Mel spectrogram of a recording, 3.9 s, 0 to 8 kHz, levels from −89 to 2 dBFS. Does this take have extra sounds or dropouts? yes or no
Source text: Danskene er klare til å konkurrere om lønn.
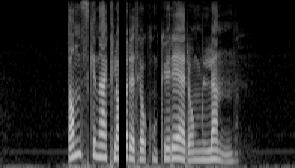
yes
